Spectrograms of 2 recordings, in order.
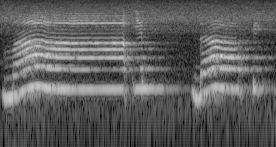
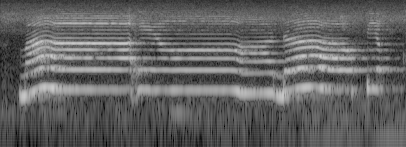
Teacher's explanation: Bukan dibaca ma'in dafik, salah. Tapi huruf yang tanwinnya dibaca samar sesuai dengan pengertian dari ikhfa itu sendiri. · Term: ikhfa hakiki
